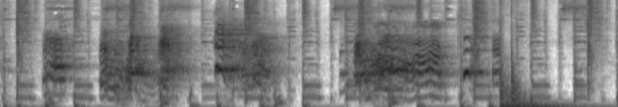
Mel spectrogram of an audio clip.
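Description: Welsh terrier puppy making drawn-out, talking-like whining vocalisations in several bouts, rising and falling in pitch, over background music with a steady beat. About five seconds in, a loud low sustained tone comes in.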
